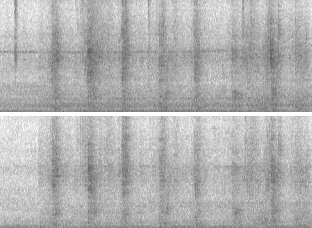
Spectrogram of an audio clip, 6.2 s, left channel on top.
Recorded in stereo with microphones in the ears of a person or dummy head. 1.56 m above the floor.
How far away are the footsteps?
About 2 m.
